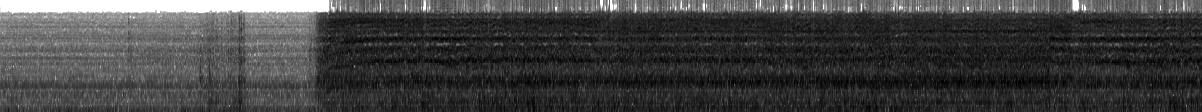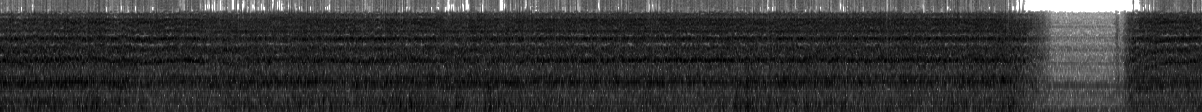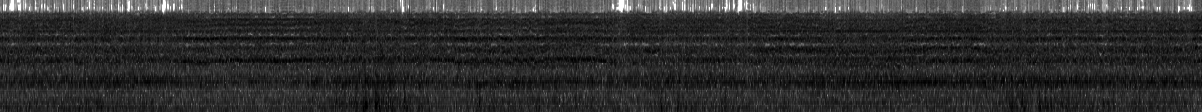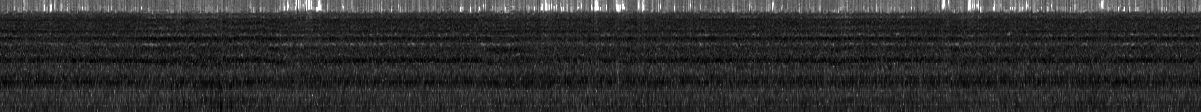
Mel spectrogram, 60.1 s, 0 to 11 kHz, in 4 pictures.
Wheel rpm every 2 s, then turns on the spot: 0, 10, 180, 230, 230, 210, 210, 210, 220, 220, 220, 230, 230, 210, 70, 220, 220, 230, 220, 220, 220, 230, 230, 220, 220, 230, 230, 230, 230, 230.
none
